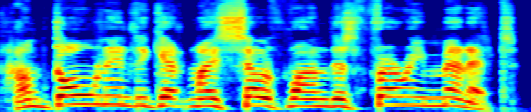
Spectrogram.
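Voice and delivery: high bratty declaration; defiant brat. A narrator's reading. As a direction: announce it defiantly. Veruca storming off defiantly.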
